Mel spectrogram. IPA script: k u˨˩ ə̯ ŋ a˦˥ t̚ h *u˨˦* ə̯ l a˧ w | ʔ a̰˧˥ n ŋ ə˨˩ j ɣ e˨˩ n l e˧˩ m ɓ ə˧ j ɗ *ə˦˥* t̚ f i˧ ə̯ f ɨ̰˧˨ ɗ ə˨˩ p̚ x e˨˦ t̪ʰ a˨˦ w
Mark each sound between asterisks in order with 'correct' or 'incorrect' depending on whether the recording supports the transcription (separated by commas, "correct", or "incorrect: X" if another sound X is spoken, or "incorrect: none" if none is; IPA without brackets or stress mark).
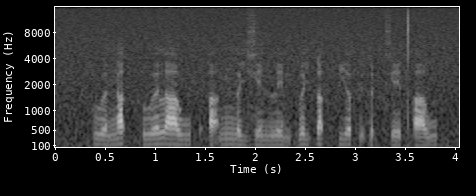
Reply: correct, incorrect: a˦˥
